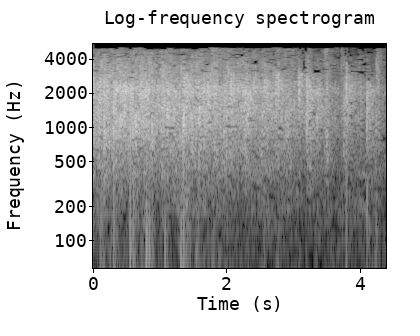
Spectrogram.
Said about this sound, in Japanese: それでは拍手いただきましたのでですね、継続してやっていく棚上げということで示させていただきたいと思います。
